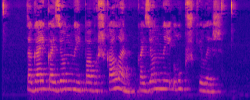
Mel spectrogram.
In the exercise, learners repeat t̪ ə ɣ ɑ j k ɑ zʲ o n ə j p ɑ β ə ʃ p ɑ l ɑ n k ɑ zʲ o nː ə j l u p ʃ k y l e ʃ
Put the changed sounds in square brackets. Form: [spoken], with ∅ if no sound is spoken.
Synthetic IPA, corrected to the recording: t̪ ə ɣ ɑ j k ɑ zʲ o [nː] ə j p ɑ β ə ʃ [k] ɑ l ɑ n k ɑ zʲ o nː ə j l u p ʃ k y l e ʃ

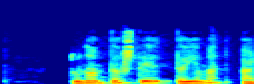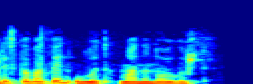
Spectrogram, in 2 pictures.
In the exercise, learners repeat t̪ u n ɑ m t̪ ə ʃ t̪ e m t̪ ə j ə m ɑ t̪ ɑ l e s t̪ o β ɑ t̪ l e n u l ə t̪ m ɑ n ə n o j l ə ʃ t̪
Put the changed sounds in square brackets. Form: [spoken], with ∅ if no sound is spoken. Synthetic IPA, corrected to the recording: t̪ u n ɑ m t̪ ə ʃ t̪ e [∅] t̪ ə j ə m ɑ t̪ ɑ [ɾ] e s t̪ o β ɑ t̪ l e n u l ə t̪ m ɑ n ə n o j l ə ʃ t̪

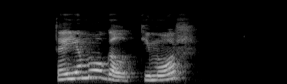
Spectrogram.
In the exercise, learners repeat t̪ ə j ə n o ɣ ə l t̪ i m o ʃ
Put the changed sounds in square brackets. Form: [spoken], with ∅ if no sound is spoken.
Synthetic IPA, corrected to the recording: t̪ ə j ə [m] o ɣ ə l t̪ i m o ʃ

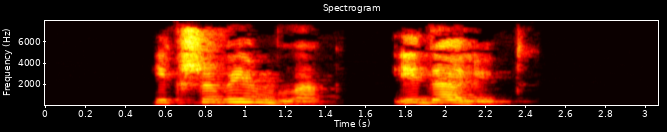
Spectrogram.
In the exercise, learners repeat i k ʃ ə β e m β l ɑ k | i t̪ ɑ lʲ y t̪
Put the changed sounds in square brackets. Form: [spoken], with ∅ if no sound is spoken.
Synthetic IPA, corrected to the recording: i k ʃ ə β e m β l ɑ k | i [d̪] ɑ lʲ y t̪

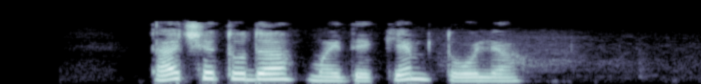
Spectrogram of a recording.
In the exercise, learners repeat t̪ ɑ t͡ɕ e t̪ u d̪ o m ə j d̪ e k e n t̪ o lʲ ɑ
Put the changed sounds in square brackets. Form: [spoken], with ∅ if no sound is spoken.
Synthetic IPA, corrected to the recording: t̪ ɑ t͡ɕ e t̪ u d̪ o m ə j d̪ e k e [m] t̪ o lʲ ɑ

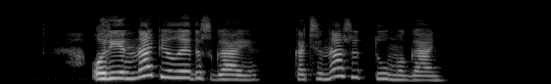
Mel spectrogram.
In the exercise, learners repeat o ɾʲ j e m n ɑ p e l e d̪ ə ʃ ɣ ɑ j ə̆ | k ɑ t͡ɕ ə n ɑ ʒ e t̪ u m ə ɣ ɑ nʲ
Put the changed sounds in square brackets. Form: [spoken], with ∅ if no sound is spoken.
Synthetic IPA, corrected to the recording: o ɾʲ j e [ŋ] n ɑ p e l e d̪ ə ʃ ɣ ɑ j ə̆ | k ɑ t͡ɕ ə n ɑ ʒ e t̪ u m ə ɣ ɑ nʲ

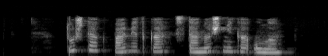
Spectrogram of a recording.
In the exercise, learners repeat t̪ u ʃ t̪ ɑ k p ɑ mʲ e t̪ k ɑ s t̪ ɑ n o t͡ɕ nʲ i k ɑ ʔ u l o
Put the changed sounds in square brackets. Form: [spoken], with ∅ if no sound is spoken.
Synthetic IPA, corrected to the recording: t̪ u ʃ t̪ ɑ k p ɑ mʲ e t̪ k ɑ s t̪ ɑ n o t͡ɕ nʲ i k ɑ ʔ u l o

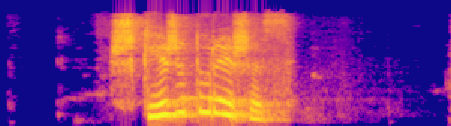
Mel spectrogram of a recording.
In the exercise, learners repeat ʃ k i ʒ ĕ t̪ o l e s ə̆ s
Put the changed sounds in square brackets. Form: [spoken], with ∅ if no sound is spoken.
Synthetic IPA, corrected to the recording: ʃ k [e] ʒ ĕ t̪ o [ɾ] e [ʃ] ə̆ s

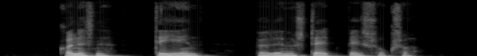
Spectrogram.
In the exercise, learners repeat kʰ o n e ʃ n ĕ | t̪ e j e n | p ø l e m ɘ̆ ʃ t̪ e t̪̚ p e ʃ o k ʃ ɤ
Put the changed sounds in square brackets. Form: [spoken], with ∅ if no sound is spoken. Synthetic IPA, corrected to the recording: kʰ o n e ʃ n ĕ | t̪ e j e n | p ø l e m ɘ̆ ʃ t̪ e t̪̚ p e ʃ o k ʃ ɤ

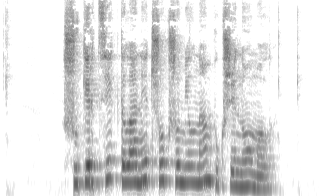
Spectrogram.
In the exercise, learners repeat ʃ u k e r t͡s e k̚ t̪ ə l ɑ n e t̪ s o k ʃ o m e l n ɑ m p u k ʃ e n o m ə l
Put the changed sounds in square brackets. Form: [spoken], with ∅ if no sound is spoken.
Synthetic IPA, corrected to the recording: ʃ u k e r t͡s e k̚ t̪ ə l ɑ n e t̪ [ʃ] o k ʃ o m e l n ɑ m p u k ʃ e n o m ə l

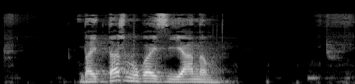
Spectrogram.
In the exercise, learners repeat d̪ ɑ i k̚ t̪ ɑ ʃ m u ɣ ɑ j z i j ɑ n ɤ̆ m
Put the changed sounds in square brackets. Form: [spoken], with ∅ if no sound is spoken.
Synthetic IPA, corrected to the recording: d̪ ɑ [j] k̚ t̪ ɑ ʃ m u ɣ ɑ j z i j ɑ n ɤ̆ m

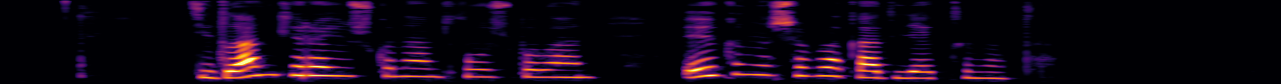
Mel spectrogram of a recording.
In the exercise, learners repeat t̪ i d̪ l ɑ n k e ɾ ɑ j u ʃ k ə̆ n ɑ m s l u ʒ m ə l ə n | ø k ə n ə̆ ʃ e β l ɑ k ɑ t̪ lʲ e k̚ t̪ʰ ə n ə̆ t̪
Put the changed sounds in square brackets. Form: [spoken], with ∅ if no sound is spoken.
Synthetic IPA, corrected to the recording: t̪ i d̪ l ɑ n k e ɾ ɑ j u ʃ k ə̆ n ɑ m s l u ʒ [b] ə l [ɑ] n | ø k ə n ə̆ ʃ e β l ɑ k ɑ t̪ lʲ e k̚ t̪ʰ ə n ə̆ t̪

